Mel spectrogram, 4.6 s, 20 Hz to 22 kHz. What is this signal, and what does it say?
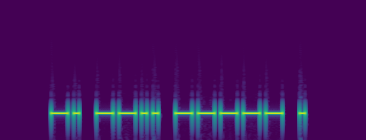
Morse code, heard as a keyed tone, about 17 wpm, 700 Hz. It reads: NZ0E
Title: USA Call Signs - 4 Characters - 17wpm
